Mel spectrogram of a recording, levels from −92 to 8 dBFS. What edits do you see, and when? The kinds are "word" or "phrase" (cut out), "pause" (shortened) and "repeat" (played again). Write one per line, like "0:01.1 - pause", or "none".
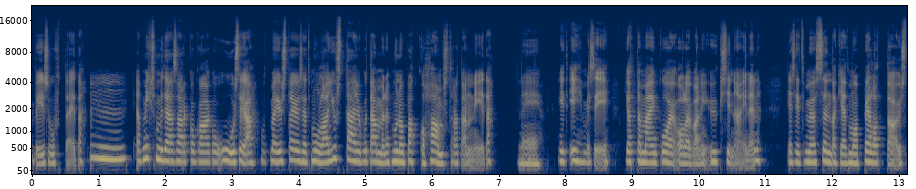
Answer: none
